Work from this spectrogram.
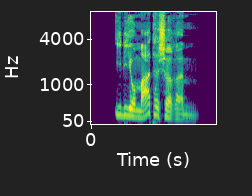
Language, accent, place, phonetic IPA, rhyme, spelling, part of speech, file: German, Germany, Berlin, [idi̯oˈmaːtɪʃəʁəm], -aːtɪʃəʁəm, idiomatischerem, adjective, De-idiomatischerem.ogg
- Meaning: strong dative masculine/neuter singular comparative degree of idiomatisch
